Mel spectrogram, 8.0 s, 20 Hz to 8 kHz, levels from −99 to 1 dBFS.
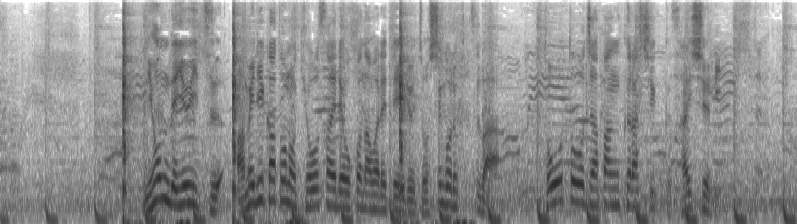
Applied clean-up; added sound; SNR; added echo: none; Tap; 1 dB; none.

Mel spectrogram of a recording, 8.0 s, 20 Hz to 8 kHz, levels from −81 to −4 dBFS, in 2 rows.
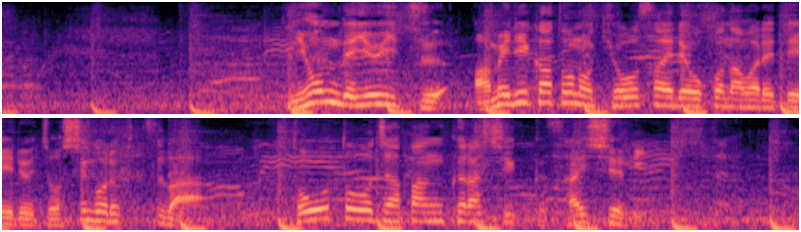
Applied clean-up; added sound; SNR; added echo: none; none; none; none.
